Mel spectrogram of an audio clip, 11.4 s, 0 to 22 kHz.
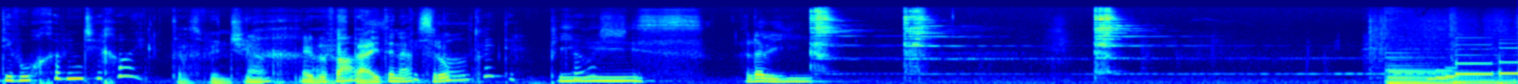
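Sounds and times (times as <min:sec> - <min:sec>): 
speech: 0:00.0 - 0:06.4
wine glasses clinking in a toast: 0:06.0 - 0:09.6
music: 0:07.9 - 0:11.3.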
